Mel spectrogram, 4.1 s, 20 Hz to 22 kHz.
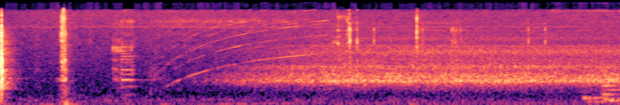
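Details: Laptop hard drive in external enclosure spinning up normally: a click or two, then thin whine sweeping up into steady even hum; detected as 232 GB, files accessible.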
